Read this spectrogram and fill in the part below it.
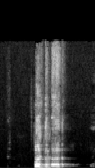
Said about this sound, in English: You want to hear? Sure. Why? Give us a belch.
